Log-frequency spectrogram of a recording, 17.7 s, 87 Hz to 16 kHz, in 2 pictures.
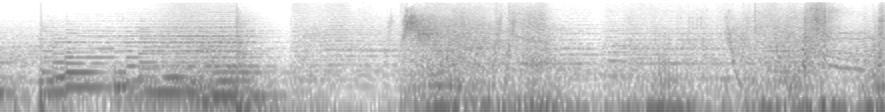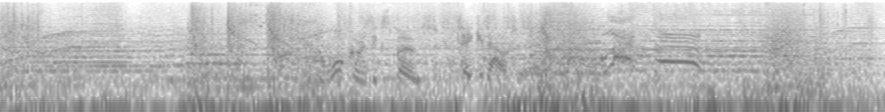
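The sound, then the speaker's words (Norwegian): Battle sound effects from the video game Star Wars Battlefront, presented at the annual E3 game fair in Los Angeles: a loud, dense, continuous barrage of blasts, crashes and impacts layered over a sustained musical score, with brief shouted voices here and there. “Det vi hører her, er lyden fra spillet Star Wars Battlefront, som ble presentert på den årlige E3-spillmessen i Los Angeles.”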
